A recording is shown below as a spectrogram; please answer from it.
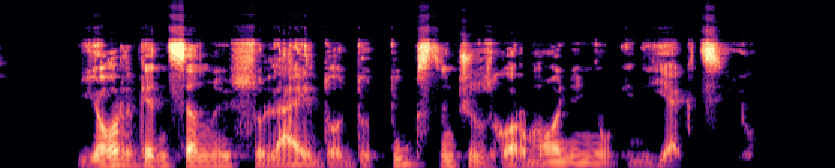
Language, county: Lithuanian, Kaunas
